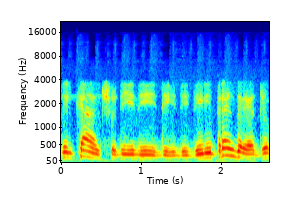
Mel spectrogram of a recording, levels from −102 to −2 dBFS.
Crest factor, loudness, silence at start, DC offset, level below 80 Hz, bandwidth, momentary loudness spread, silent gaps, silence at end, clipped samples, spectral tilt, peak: 16 dB; -20 LUFS; 0 s; under 0.1%; -54 dBFS; 7.4 kHz; 6 LU; none; 0 s; under 0.1%; -8 dB/octave; -4 dBFS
